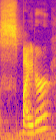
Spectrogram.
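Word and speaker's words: Spyder: coming home with me it's a spider but spider is spelled s-p-y-d-e-r these are women's activewear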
